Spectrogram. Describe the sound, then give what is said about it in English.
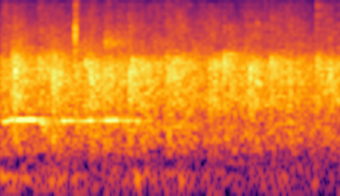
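Applause from a Gateway Church audience welcoming a missions pastor to speak: a steady, fairly quiet patter of many hands clapping that continues evenly throughout. “Whoever cheered for me, I appreciate that.”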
